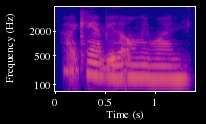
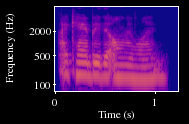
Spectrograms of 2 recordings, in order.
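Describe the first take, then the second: No difference in how they are said.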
